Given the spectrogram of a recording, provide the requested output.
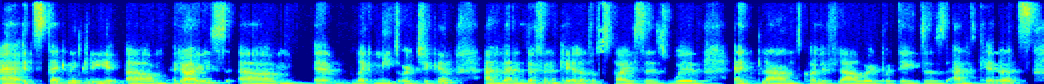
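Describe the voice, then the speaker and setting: A woman's dark, mellow tone comes through with some breathiness, a fairly slow speed and ordinary pitch movement. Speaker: community learning coordinator. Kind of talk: self-introduction in online meeting.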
